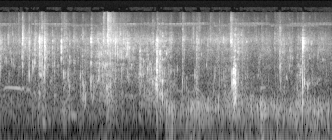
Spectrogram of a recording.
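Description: Footsteps through wet mangrove mud and twig litter: irregular squelches and crackles.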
